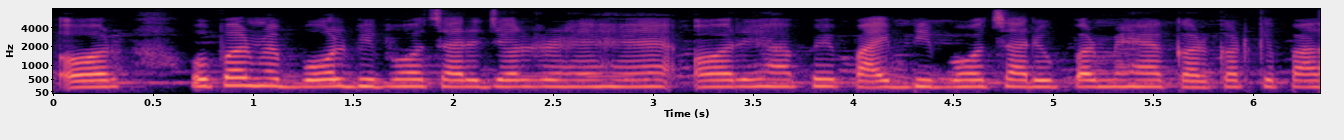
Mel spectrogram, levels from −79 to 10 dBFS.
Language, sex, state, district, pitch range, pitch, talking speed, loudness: Hindi, female, Jharkhand, Palamu, 230-245 Hz, 235 Hz, 220 wpm, -16 LUFS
